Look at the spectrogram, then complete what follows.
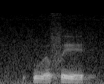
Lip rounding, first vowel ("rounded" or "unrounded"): rounded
